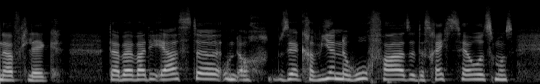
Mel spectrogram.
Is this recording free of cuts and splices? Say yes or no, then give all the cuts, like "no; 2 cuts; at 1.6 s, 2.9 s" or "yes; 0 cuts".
yes; 0 cuts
